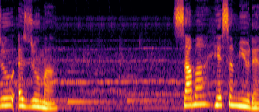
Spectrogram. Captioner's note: audience cheers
